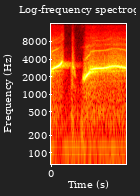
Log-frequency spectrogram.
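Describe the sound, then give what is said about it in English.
A person does a gang-type signal whistle, a short two-part signal: a sharp high note, a brief break, then a rising note held steady, loud with no talking. “Is that the whistle? Gang type whistle.”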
